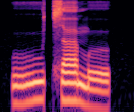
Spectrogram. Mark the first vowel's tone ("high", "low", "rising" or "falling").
rising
